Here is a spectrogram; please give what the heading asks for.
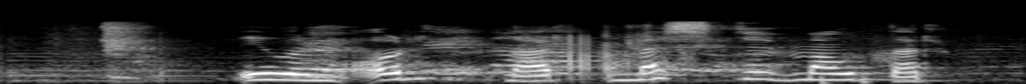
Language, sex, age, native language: Icelandic, female, 10, Icelandic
